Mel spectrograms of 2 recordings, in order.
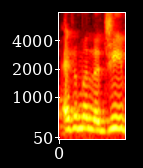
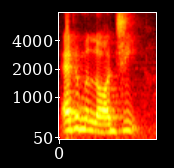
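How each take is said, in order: First: The 'lo' syllable has a short 'uh' vowel. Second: The 'lo' syllable has an open 'aw' vowel. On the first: "बहुत सारे लोग इसको एटमोलॉजी भी बोलते हैं, लजी" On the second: "Indian accent से मजबूर मैं इसे बोलूंगी एटमोलॉजी, लॉजी"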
